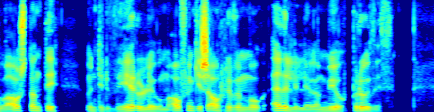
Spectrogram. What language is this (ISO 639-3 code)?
isl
